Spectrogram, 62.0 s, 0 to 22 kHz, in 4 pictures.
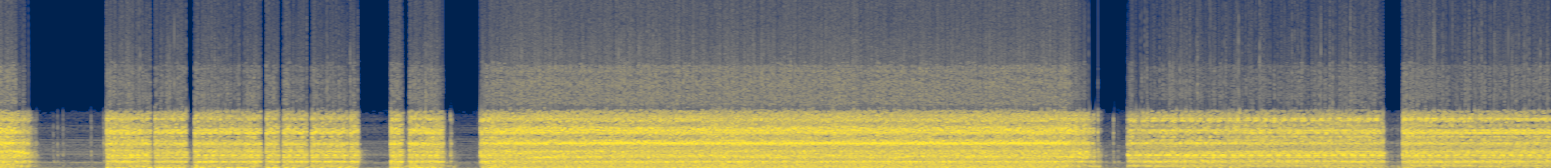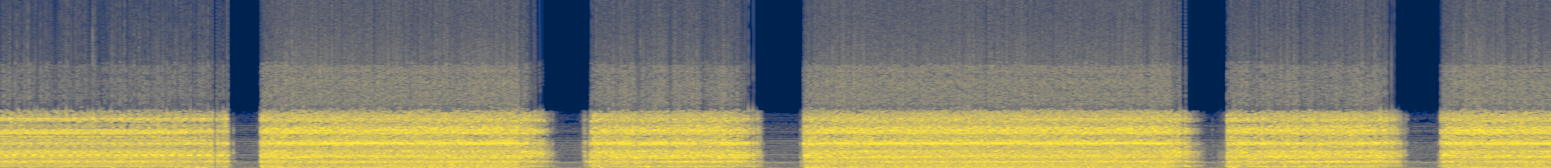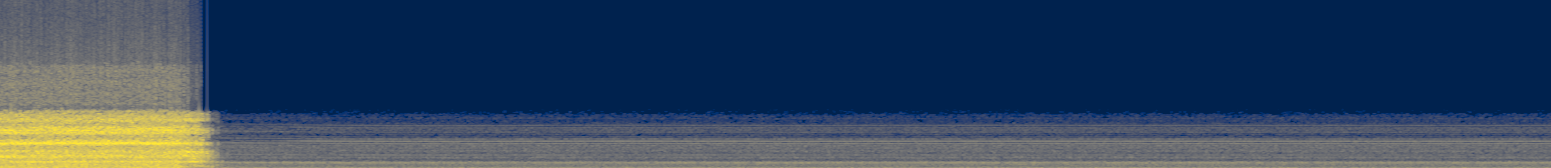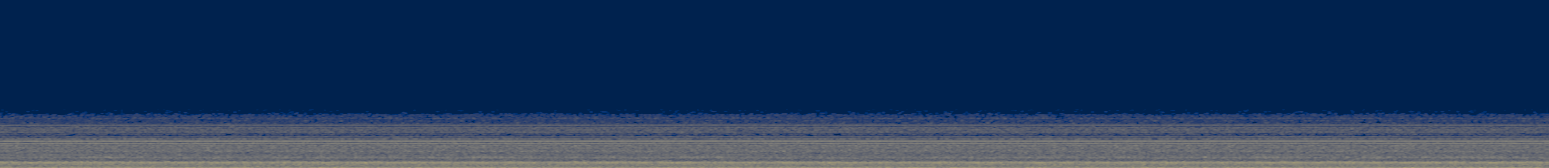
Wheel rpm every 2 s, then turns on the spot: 30, 20, 110, 210, 210, 80, 20, 20, 20, 180, 130, 110, 200, 150, 120, 190, 100, 0, 0, 0, 0, 0, 0, 0, 0, 0, 0, 0, 0, 0, 0.
0-4 10-16 20-22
